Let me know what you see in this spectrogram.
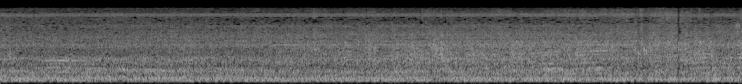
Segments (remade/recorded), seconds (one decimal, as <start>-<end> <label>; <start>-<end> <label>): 0.0-7.4 recorded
